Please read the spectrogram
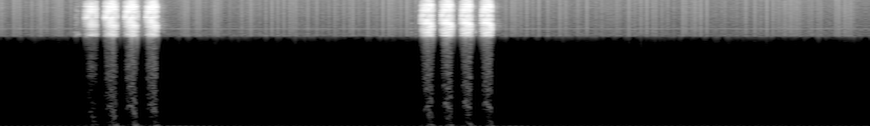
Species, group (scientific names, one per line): Phyllomimus inversus
Orthoptera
